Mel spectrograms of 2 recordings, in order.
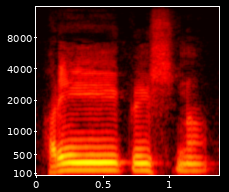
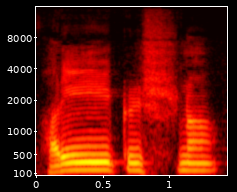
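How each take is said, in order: The two takes are said the same way.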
